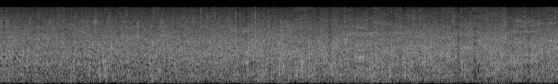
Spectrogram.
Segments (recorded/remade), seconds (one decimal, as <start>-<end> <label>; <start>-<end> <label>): 0.0-2.3 recorded; 2.3-5.6 remade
